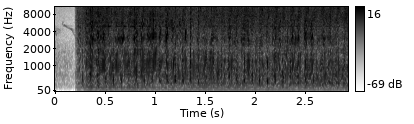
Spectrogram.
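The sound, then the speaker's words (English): A loud helicopter bucketing water onto a wildfire in steep terrain above Highway 3 near Hope-Princeton cuts in abruptly and holds a steady roar, with a low engine hum and a faint rhythmic chop from the rotors throughout, no voices. “Helicopters bucketing the fire in steep terrain above Highway 3.”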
